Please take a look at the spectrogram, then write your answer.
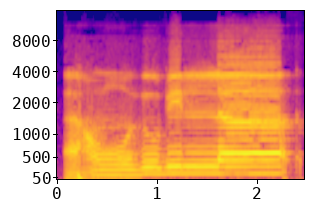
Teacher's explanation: Hamzah di pangkal, ain di pertengahan kerongkong. Zal di hujung lidah ya.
